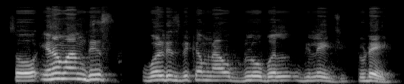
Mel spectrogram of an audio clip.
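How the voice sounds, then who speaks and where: A man's voice: high-pitched, moderate pace. A man with an Indian accent hosting an international webinar as a teacher, speaking earnestly and formally and repeating phrases for emphasis over a video call.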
